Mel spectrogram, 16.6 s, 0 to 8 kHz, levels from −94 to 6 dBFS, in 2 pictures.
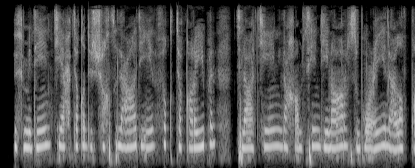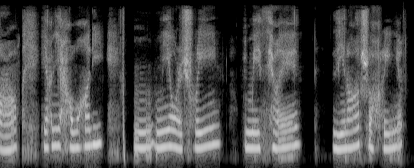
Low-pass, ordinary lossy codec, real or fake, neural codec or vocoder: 7.2 kHz; AAC, 32 kbps; real; none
